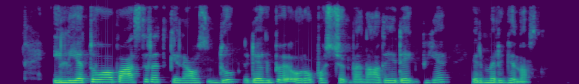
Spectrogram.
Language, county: Lithuanian, Klaipėda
